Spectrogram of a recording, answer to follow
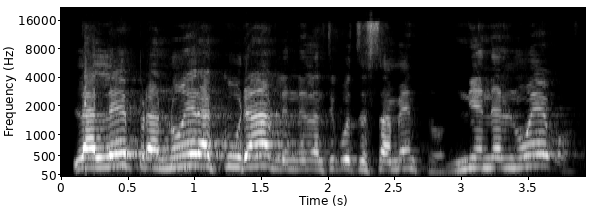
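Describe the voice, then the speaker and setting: High-voiced Mexican pastor preaching in a hall. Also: male voice, normal speed. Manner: preaching with emphatic rhetorical questions. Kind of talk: sermon. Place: church. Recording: reverberant church hall.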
